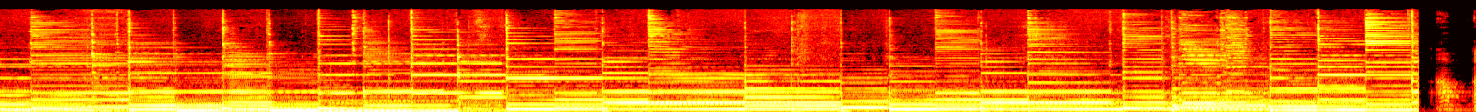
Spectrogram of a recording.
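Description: Solo fingerstyle acoustic guitar playing a slow, sad melody with bass notes picked underneath, the notes left to ring.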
